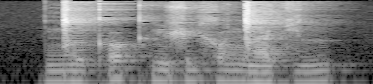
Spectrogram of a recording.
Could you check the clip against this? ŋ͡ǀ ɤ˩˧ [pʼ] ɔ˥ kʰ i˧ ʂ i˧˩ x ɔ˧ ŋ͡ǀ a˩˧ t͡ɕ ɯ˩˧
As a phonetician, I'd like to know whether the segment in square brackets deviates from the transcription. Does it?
yes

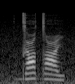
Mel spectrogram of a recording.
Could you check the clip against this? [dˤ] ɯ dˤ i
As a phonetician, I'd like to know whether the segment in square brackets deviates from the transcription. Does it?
yes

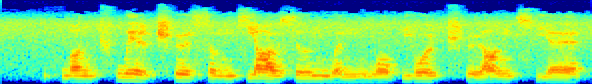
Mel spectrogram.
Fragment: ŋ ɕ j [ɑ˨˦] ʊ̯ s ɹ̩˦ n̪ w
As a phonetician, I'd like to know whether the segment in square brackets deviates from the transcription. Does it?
yes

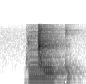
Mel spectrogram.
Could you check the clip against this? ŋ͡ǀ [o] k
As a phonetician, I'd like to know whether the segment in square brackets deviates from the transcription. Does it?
no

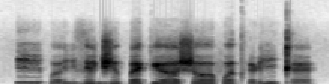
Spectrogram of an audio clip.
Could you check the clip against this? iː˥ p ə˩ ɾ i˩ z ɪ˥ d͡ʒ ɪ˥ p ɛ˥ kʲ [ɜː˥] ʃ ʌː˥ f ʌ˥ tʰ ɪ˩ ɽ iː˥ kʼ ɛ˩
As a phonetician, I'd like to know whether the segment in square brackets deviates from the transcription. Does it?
no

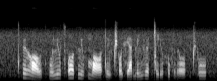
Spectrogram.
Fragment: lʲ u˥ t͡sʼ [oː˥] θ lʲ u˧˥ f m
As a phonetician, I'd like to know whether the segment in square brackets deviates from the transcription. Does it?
no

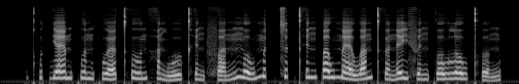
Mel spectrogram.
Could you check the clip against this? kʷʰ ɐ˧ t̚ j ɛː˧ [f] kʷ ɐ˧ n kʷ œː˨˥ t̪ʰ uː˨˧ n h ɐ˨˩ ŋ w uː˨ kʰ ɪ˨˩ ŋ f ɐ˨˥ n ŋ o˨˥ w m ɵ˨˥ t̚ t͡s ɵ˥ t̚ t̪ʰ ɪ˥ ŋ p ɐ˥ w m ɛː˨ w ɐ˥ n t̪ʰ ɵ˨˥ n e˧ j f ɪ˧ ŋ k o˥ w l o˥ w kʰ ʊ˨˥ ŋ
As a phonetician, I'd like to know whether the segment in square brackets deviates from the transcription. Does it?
yes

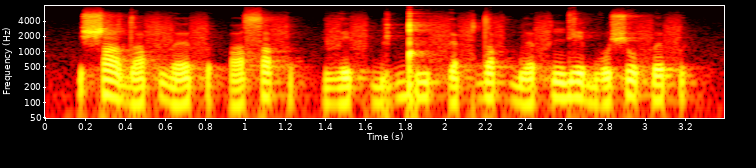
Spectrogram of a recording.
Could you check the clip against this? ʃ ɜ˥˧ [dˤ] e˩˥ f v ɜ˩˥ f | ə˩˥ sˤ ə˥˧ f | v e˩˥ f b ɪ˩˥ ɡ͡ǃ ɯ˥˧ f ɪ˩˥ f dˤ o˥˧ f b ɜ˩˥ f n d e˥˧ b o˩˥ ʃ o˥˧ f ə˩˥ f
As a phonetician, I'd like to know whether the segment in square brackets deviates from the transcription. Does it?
no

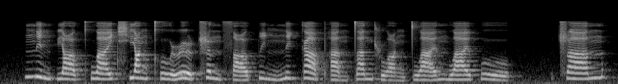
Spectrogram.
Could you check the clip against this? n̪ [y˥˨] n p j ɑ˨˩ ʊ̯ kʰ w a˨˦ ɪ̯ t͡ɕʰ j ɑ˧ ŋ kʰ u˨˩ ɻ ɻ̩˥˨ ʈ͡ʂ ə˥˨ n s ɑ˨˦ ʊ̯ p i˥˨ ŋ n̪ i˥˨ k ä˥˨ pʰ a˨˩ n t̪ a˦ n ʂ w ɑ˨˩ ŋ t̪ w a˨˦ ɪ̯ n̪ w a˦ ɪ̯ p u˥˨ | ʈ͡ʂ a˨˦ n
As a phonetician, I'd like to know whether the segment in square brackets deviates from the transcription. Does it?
yes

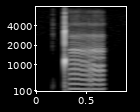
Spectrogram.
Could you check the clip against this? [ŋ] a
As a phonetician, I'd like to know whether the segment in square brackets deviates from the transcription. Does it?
yes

